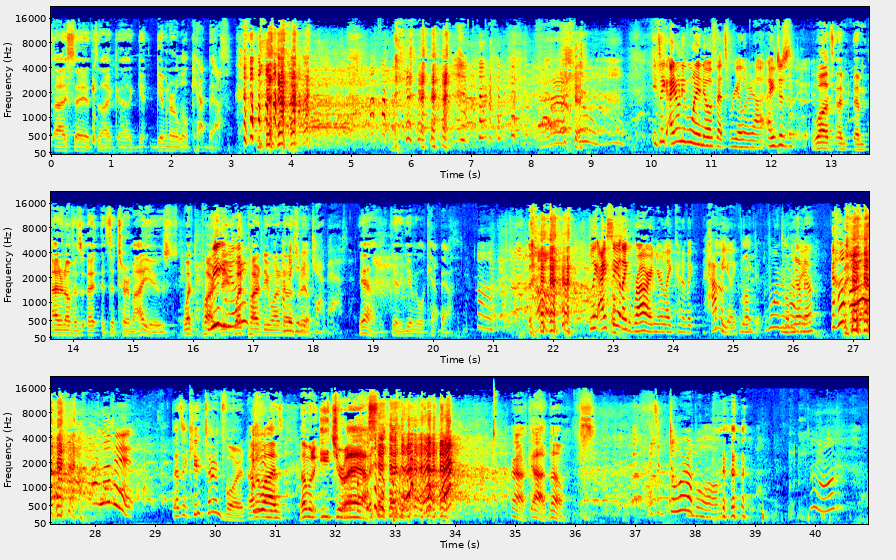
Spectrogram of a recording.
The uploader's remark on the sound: Live at Bridgetown Comedy Festival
